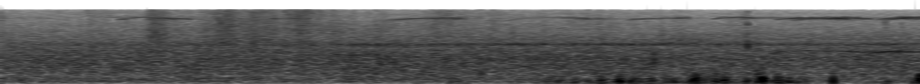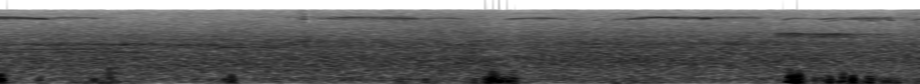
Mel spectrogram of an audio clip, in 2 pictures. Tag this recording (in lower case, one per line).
animal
